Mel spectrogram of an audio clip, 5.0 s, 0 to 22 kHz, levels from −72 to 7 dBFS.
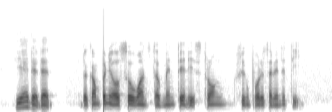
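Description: At 1.0 s the speech abruptly loses its top end and stays that way to the end. Nothing remains above about 5.3 kHz, the level shifts by roughly 5 dB, and a new noise floor appears, sitting around 40 dB under the speech. There is no gap at the change. The likely cause is the input switched to a poorer device, such as a second microphone or a headset's call profile, whose narrower band and different tone take over mid-recording.

At 1.56 s there is a brief click or skip, caused by overlap between stream segments. Two consecutive segments carried overlapping time stamps, and the player trimmed about 13 ms of audio that was never actually duplicated, so the waveform jumps from one point to a later one. Only this one discontinuity occurs, which fits a stream split into segments of roughly 4 seconds, with the boundary falling here.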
